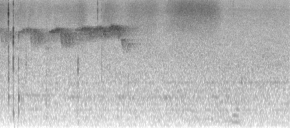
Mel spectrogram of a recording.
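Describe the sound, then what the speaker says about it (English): A mother bird calls near her nest outdoors with thin high chirps, a quick burst at the start followed by a longer faint trill. Soft background hiss runs throughout. "see, you hear that bird?"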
